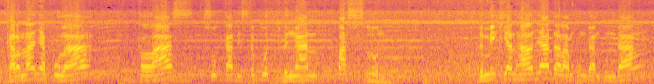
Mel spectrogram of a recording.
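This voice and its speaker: A man giving an explanatory religious lecture in a measured, didactic way, phrase by phrase. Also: high-pitched, noisy background. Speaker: lecturer on Quranic studies. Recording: distant mic with music behind. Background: clear background music.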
